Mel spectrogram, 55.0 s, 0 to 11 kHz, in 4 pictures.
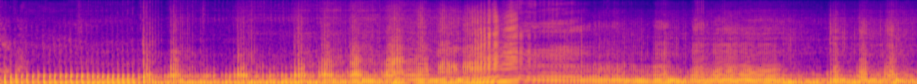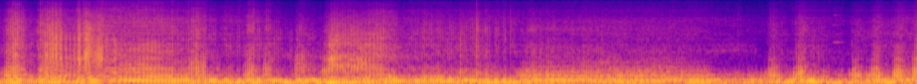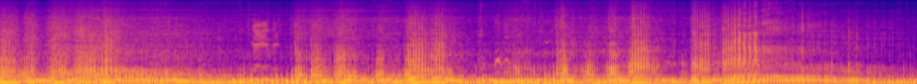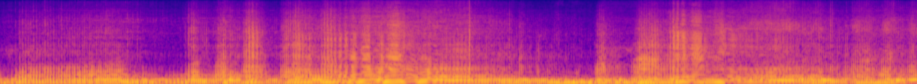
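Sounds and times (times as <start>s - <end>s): atv engine revving: 0.0s - 55.0s.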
